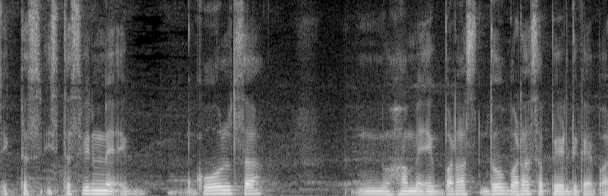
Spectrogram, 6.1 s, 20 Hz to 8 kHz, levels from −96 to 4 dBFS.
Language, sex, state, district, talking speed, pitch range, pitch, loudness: Hindi, male, Arunachal Pradesh, Lower Dibang Valley, 150 wpm, 115-130 Hz, 125 Hz, -16 LUFS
